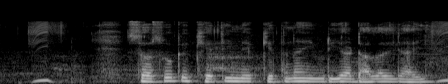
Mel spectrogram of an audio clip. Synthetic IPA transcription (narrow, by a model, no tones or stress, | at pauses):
səɾsõkekʰeːt̪imẽkɪt̪najuːɾɪjaɖaːləld͡ʒaːiː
